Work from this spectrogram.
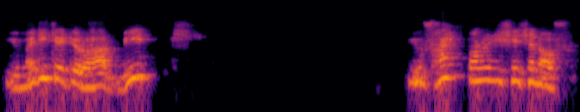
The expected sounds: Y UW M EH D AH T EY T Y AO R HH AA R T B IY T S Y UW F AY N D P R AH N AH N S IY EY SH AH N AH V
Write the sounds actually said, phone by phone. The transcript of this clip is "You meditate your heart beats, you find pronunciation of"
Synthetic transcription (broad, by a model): Y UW M EH D AH T EY T Y AO R HH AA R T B IY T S Y UW F AY N D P AH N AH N IY EY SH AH N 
